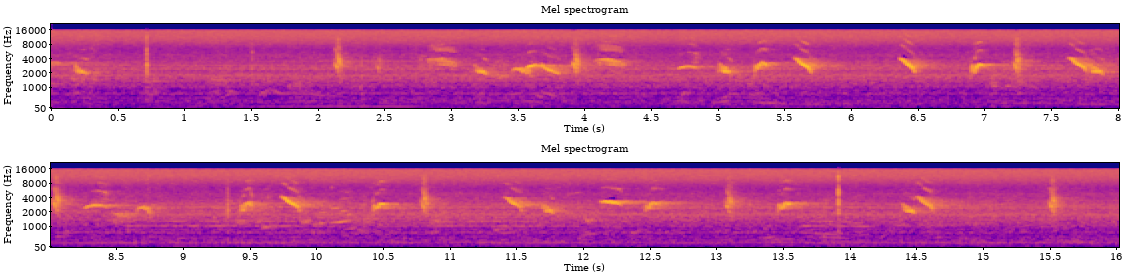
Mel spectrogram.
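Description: Bird calling: a long run of short, sharp whistled notes, many of them sliding downward, about two a second.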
